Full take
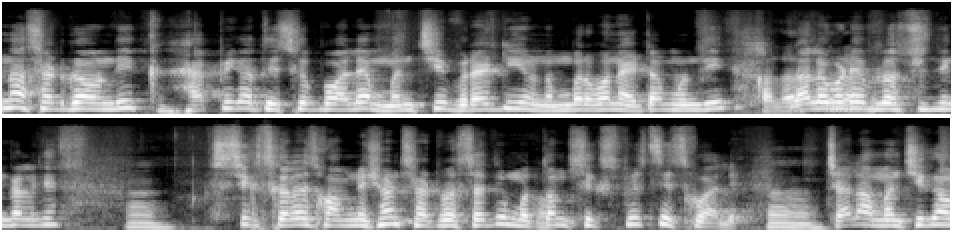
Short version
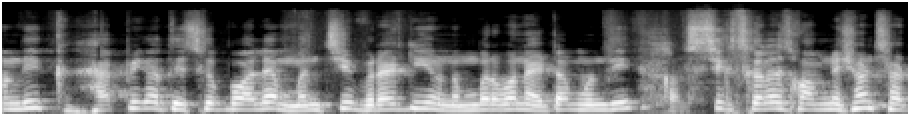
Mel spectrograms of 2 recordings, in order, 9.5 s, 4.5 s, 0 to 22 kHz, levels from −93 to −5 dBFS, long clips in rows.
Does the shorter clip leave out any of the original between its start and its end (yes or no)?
yes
